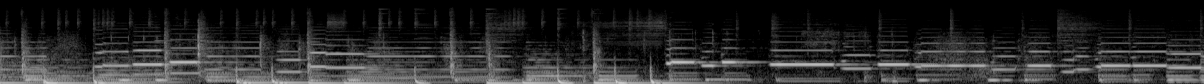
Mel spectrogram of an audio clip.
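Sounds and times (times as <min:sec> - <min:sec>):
instrumental background music: 0:00.0 - 0:12.0.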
